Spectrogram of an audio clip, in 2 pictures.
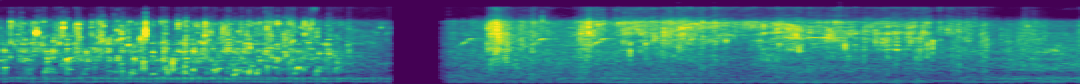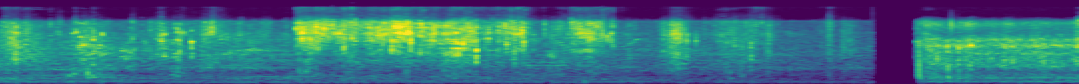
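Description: Water pours directly onto grass in a village mango orchard, a steady splashing trickle that runs almost continuously with two brief breaks, fairly close.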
